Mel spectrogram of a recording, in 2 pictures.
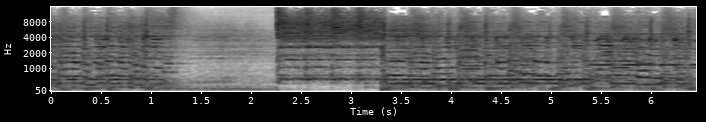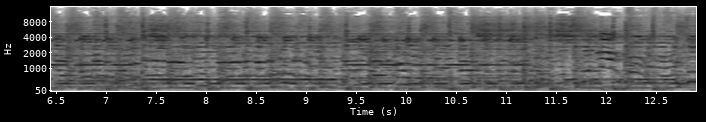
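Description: Live band playing an upbeat rock song: electric guitars, bass, drum kit and keyboard, with a trumpet and trombone. The band drops out briefly about a second in, comes back in just after two seconds, and is back at full weight about three seconds in.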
